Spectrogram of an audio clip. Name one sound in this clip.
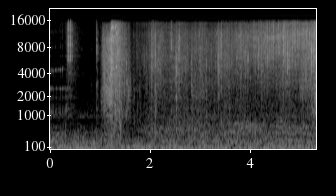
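Magic flames crackle and hiss.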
